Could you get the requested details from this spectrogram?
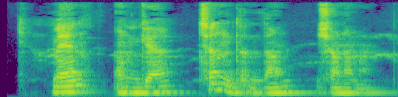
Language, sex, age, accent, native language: Uzbek, male, 18-24, Navoiy, Uzbek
